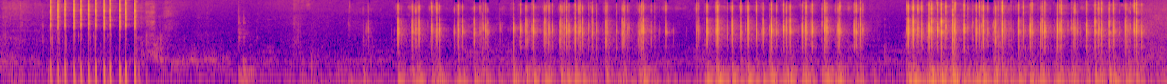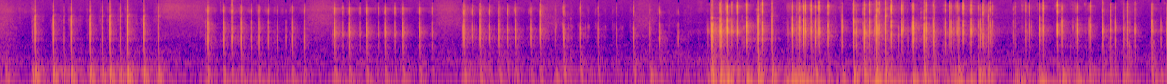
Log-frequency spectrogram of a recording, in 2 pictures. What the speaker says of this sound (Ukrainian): Можемо переходити до повноцінного тайпінгу.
